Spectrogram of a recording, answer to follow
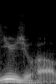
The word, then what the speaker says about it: Yuzuha: It's Yuzuha, right?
